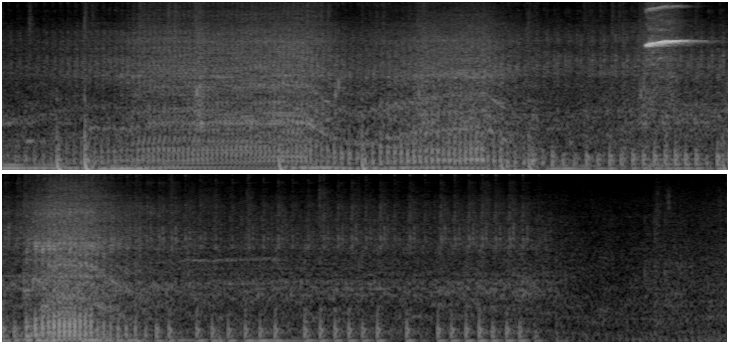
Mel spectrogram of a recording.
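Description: Motorcycle engine running as the bike rides in and pulls up, a fast steady beat that stops about a second before the end. About halfway through, a short sharp high-pitched tone is the loudest sound. Music is heard in the first few seconds.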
